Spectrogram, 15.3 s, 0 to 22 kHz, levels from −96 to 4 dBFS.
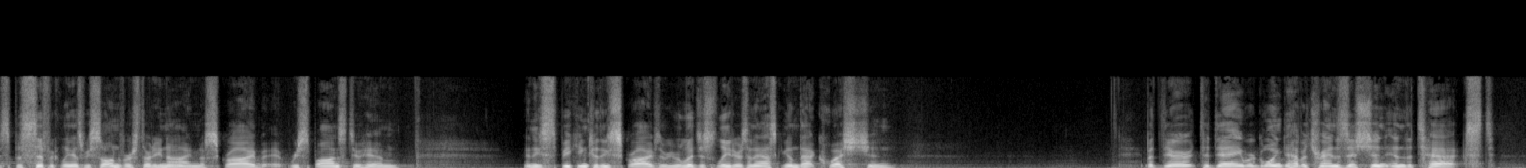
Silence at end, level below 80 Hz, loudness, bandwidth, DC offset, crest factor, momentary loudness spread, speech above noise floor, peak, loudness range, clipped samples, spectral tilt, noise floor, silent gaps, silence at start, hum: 0.35 s; -56 dBFS; -18 LUFS; 12 kHz; under 0.1%; 16 dB; 8 LU; 42 dB; -2 dBFS; 7 LU; under 0.1%; -6 dB/octave; -59 dBFS; none; 0 s; none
